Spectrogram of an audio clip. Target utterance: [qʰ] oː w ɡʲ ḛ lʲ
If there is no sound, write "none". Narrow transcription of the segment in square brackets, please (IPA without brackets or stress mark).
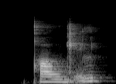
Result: qʰ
